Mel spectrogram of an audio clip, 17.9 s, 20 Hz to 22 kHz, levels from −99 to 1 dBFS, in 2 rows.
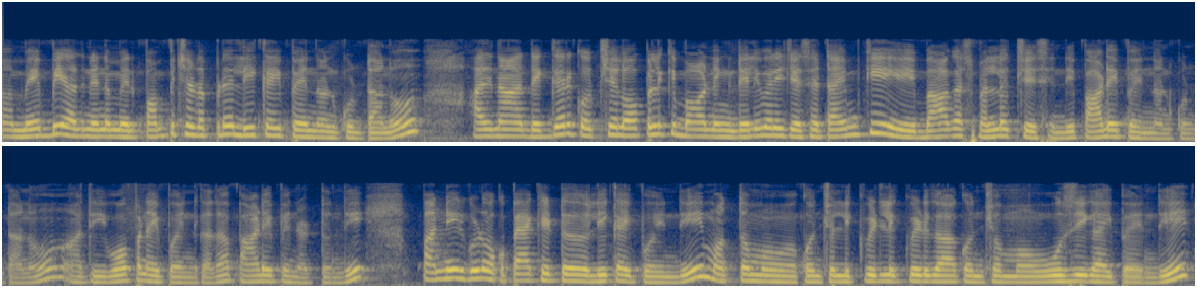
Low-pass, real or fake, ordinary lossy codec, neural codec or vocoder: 7.2 kHz; real; none; none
